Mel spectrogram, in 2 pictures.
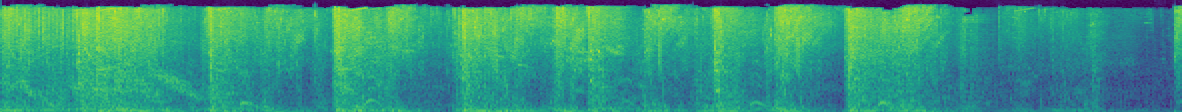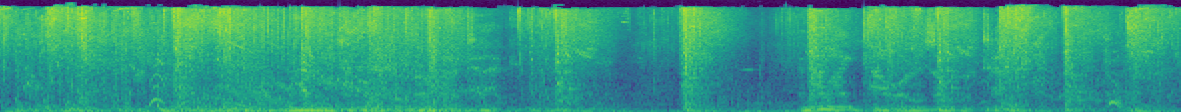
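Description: Fiery explosions boom with deep rumbles.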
